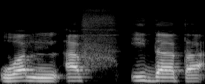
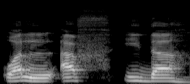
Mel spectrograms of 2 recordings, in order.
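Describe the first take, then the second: First: The word ends with a full final 'ta' syllable. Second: The word stops short without the final syllable. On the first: The speaker calls it wrong. "আর বলতে হবে না" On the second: The speaker calls it right. "থামার সময় আমরা"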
